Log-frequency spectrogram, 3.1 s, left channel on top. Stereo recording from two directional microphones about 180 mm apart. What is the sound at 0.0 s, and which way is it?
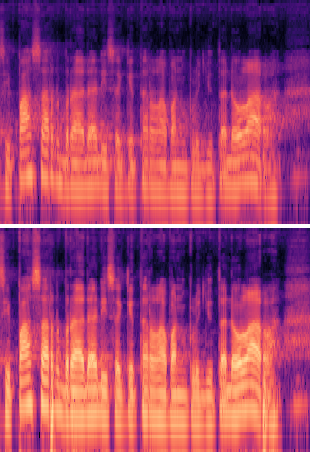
Speech, 45° right (ahead or behind).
